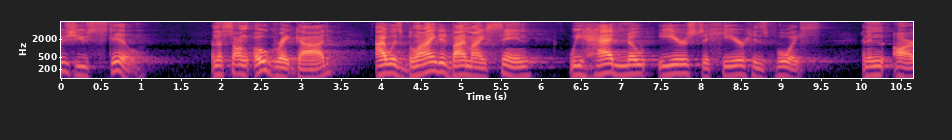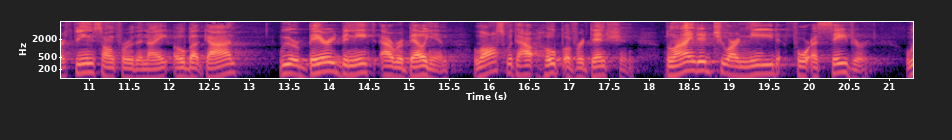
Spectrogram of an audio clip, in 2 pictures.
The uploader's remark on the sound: Faith Baptist Church in Hamilton, NJ.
